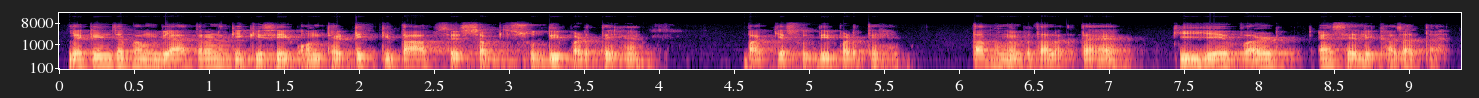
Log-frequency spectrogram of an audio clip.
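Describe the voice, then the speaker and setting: A man's voice: mid-range voice, normal speed, lo-fi sound. A man teaching an exam-prep class, reading out words one at a time and correcting the wrong forms. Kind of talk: exam coaching lecture.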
